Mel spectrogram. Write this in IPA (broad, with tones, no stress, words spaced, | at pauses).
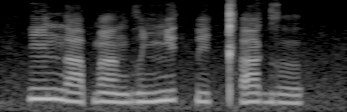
ĩ˦na˨ ɓã˨ ɡʷi˨ ɲe˦ k͡pi˨ kʼa˦ɡʊ˨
